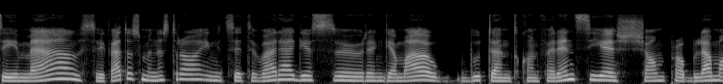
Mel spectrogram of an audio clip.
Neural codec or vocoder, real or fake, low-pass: codec, 24 kHz, 0.9 kbps, WavTokenizer, medium speech release version 1; fake; 10.8 kHz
